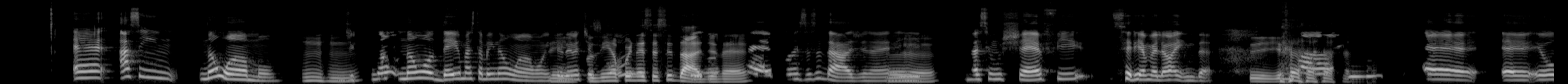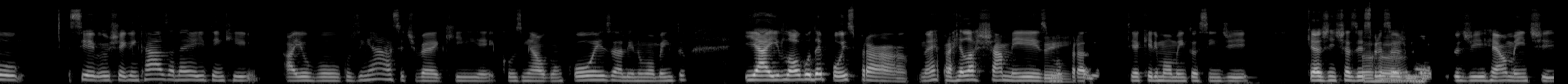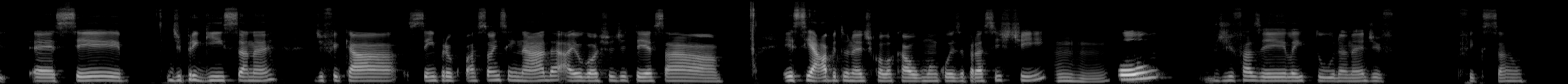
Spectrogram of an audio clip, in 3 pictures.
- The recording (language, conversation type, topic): Portuguese, podcast, O que ajuda você a relaxar em casa no fim do dia?
- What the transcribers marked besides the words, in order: tapping; unintelligible speech; laughing while speaking: "seria melhor ainda"; laugh; unintelligible speech; lip smack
